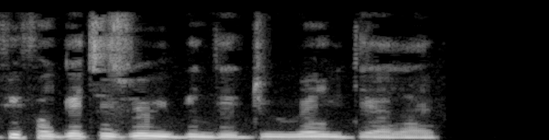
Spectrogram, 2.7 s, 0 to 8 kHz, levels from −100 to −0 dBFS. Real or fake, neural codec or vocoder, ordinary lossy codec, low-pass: real; none; MP3, 48 kbps; 7.2 kHz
